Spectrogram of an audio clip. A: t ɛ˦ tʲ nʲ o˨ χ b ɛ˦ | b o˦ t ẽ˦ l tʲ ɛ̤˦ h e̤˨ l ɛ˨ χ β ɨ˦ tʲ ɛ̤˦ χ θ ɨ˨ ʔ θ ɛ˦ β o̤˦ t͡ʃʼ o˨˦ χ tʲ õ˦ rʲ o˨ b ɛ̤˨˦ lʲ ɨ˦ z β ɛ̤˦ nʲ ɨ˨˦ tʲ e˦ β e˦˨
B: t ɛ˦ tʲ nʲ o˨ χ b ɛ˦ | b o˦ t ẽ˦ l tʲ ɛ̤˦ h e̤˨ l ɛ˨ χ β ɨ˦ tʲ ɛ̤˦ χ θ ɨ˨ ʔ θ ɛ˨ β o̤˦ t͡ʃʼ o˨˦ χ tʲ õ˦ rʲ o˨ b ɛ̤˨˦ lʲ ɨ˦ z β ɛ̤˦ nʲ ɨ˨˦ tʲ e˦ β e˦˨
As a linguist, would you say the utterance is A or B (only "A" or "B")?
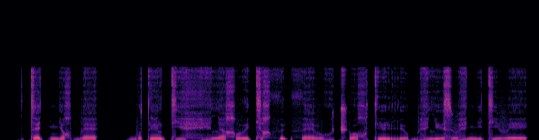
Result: B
